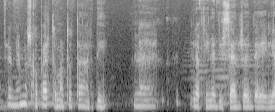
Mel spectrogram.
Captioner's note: speaking in foreign language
